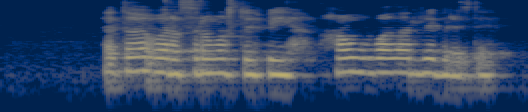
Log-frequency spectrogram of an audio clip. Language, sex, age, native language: Icelandic, female, 50-59, Icelandic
